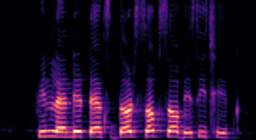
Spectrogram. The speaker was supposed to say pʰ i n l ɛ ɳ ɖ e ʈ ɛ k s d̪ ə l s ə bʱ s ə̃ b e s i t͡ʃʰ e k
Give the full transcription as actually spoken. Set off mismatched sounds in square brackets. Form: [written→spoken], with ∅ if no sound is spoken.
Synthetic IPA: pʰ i n l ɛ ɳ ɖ e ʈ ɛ k s d̪ ə [l→ɾ] s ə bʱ s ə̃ b e s i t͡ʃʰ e k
